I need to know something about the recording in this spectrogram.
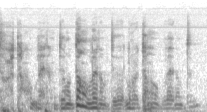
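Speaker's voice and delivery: soft whispered plea to the Lord; whispered prayer. Retold or imitated. Recalling a private prayer, whispered pleading. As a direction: pray it under your breath.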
